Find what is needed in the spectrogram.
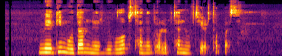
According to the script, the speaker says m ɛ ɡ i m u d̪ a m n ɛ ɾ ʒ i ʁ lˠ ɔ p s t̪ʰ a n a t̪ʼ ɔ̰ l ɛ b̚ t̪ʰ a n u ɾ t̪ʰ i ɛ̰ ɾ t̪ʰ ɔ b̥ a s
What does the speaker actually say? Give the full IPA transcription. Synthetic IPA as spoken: m ɛ ɡ i m u d̪ a m n ɛ ɾ v i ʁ lˠ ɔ p s t̪ʰ a n a t̪ʼ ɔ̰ l ɛ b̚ t̪ʰ a n u ɾ t̪ʰ i ɛ̰ ɾ t̪ʰ ɔ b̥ a s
